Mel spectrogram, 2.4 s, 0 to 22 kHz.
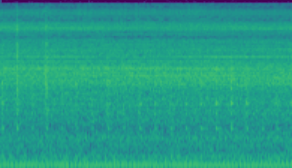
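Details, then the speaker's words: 3D printer printing ham radio X6100 protection rails: a low mechanical drone with sharp, irregular knocks. This is a recurring noise that returned after earlier play was tightened; the printer has had layer shifts before. "originally there was some play in here and they tightened it up but now I hear it again"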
